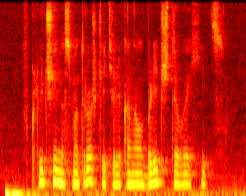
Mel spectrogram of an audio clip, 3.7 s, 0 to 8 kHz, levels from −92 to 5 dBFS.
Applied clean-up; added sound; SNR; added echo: none; none; none; none.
